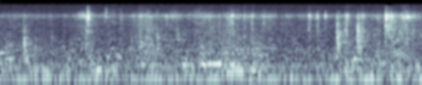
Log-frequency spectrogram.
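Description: Quiet room sound in a hall, with scattered soft clicks and rustles and a few faint, short, low cooing tones.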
